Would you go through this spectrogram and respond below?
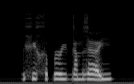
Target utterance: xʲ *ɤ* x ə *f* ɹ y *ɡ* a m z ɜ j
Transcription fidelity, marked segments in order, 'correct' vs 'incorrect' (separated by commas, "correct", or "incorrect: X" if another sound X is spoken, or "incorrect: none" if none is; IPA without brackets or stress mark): incorrect: o, incorrect: p, correct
